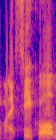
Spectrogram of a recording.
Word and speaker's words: MySQL: the audience to see which way i was going to pronounce it and i was convinced that everybody was going to want me to pronounce it mysql but it was actually split down the middle about 5050 so I just ended up saying my sequel because that's the way I've always said it I sort of blame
